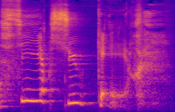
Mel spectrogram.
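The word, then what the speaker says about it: seersucker: le troisième tissu alors attention à la prononciation je vais essayer de faire un cirque Suker donc non je vous l'ai plaît donc s e e r s u C k e r donc la référence de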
